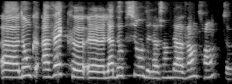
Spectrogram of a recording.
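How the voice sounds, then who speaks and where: A woman in an Italian accent, lively intonation at a very slow pace. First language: Italian (speaking French). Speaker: academic researcher. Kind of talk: conference talk. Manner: hesitant, many fillers.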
